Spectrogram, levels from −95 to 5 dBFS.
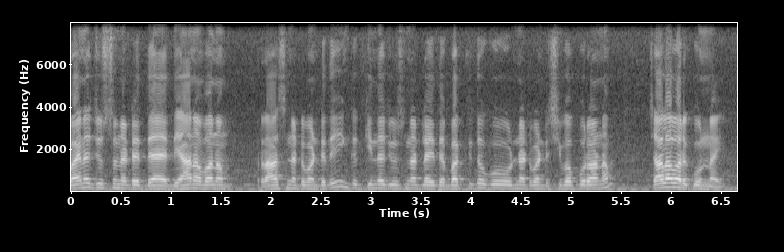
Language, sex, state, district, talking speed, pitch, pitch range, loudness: Telugu, male, Andhra Pradesh, Guntur, 125 wpm, 155 Hz, 145-170 Hz, -15 LUFS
